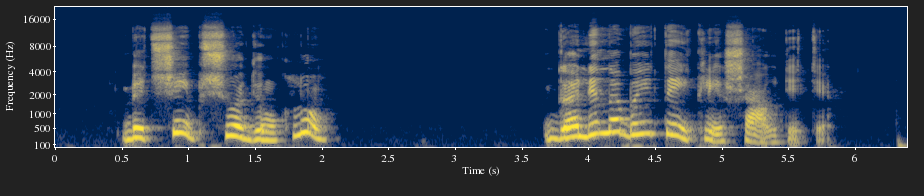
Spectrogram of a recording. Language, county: Lithuanian, Kaunas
